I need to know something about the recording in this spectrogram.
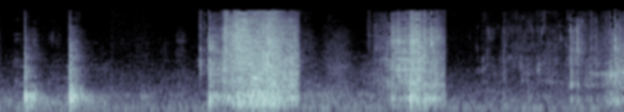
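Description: Ice cubes rattle and clatter into a plastic cup.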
